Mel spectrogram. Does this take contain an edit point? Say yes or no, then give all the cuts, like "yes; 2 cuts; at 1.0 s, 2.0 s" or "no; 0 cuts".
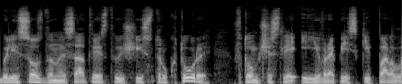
no; 0 cuts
